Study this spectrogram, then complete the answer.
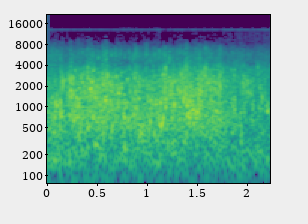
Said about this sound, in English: Above, the boats are brought alongside.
